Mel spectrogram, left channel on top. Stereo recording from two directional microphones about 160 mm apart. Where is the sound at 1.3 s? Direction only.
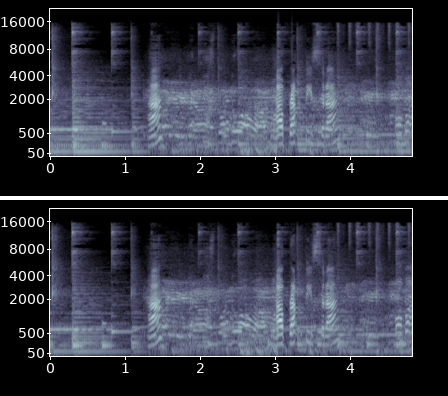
10° right (ahead or behind).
